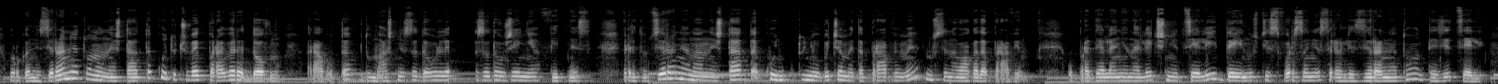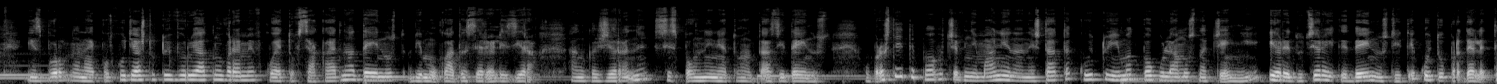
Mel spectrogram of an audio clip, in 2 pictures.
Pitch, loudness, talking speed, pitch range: 175 Hz, -20 LUFS, 145 wpm, 155-205 Hz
